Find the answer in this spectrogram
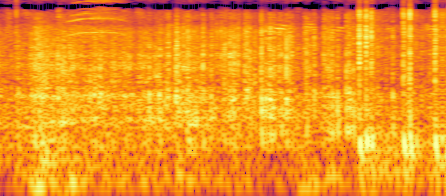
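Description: Fireworks going off in a dense, rapid crackle of many small pops, with several sharp, loud bangs near the end.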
